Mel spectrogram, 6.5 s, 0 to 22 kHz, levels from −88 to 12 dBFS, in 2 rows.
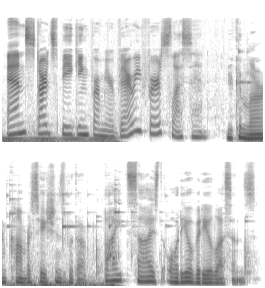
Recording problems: household noises; noticeable; throughout; 15 dB below the speech
low rumble; faint; until 1.5 s and from 3 to 4.5 s; 25 dB below the speech

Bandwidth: 13.5 kHz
